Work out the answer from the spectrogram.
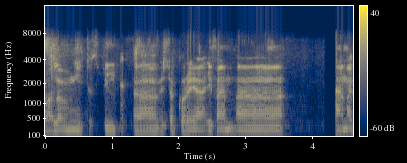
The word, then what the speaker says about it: Correa: Correa, if am I pronouncing your name right? Yes, Mr. Yes, Korea. North Korea, South Korea. That's the correct pronunciation.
